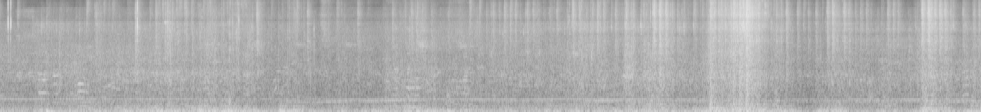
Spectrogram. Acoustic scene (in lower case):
bus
